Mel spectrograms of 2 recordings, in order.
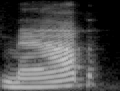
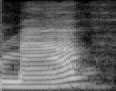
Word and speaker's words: Mab: It is so it is one of those things where it anglicizes to Maeve, but it is generally pronounced Mab. Okay. Or Mav.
